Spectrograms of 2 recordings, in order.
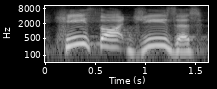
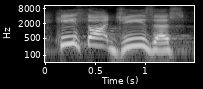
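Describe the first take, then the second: No difference in how they are said.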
